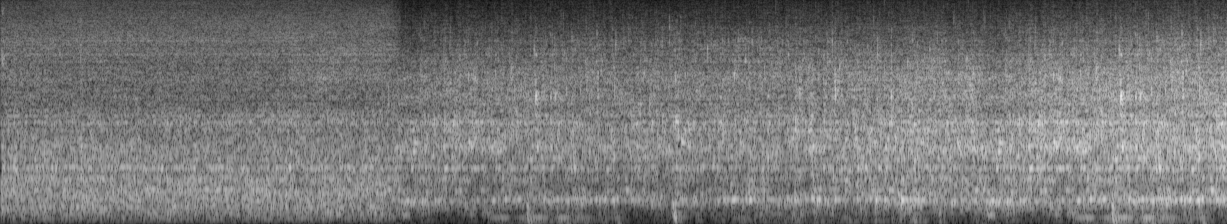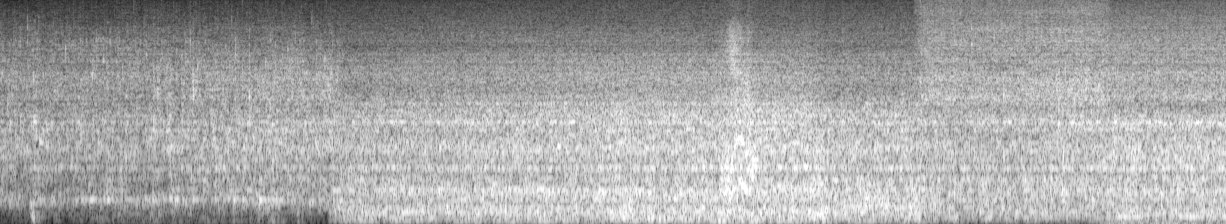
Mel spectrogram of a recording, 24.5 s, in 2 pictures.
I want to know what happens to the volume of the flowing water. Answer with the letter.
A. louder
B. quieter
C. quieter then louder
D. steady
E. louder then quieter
A.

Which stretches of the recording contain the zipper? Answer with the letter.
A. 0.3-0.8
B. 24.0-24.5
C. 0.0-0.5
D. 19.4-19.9
D.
